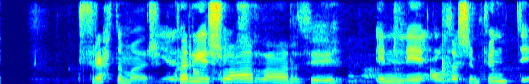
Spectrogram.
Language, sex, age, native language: Icelandic, male, 12, Icelandic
